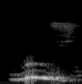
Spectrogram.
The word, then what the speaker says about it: rouge: How to say red color in French is rouge. Rouge. Je sound. Rouge. Rouge. Sound like the English word measure.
